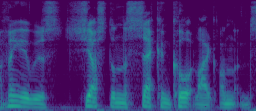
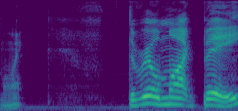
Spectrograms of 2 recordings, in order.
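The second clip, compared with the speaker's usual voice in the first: loud, high Australian accent, belted out; 6 semitones higher, 11 dB louder than usual. Announcing the next artist's name, in an Australian accent. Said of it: "I like saying your name in an Australian accent".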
